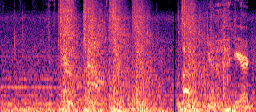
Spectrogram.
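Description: A pistol fires several sharp shots in quick succession.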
